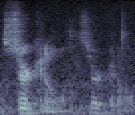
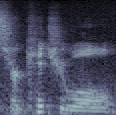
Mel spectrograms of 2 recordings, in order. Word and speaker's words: Circuital: Circuital is what it is. Yeah, I used to think it was Circuitual, but then I realized it was just This one.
